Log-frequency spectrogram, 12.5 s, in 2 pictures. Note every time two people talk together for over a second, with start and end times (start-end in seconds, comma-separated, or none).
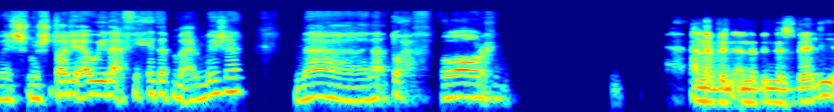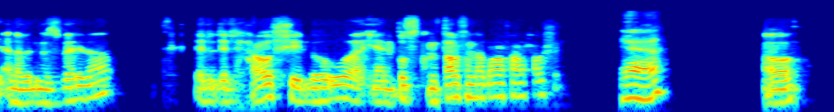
none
